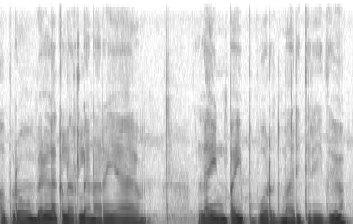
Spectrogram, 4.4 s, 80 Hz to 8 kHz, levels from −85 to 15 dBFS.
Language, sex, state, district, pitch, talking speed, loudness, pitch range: Tamil, male, Tamil Nadu, Kanyakumari, 135 Hz, 120 wpm, -13 LUFS, 125-145 Hz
